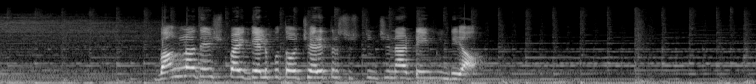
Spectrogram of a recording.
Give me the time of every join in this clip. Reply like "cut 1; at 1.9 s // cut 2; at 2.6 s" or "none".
none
